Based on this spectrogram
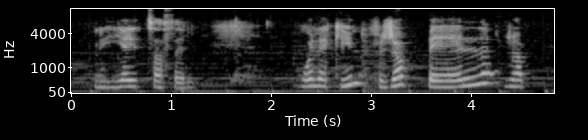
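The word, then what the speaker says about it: j'appelle: هي يتصل، ولكن في جابيل لاحظوا معايا في النطق ما كنسمعوش ماشي جابول ولا شي حاجه، كنقولوا جابيل وكندوبليو فيها ال دوزل.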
